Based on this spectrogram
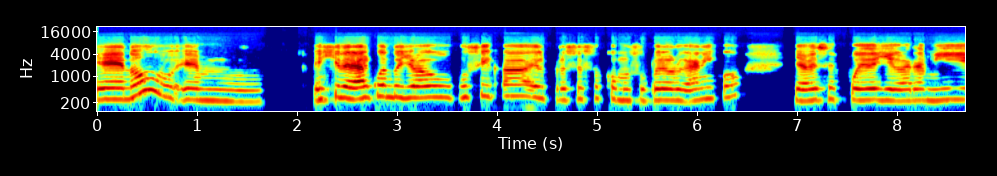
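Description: In a dry, close sound with no echo, a woman with a high pitch speaks at a very slow pace with ordinary pitch variation. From Chile (arrived age seven, born Ukraine, early childhood Sweden). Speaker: musician and composer. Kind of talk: casual interview.

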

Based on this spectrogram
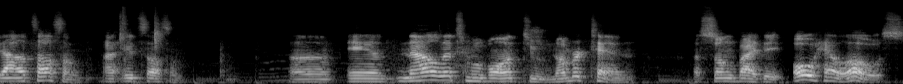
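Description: A man speaks at a very slow pace with a fairly high pitch and lively intonation. Music plays in the background. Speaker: podcast host. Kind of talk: casual chat.

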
